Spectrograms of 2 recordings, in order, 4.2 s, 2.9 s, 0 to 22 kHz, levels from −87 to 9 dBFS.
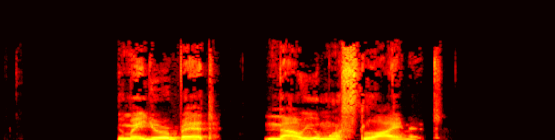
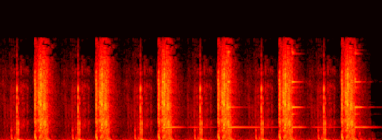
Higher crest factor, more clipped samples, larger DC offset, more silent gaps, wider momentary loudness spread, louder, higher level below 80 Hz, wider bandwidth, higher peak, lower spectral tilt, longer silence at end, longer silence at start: second, 18 dB vs 26 dB; neither; neither; first, 1.88-1.97 s vs none; first, 16 LU vs 3 LU; first, -15 LUFS vs -26 LUFS; about the same, -54 dBFS vs -52 dBFS; about the same, 16 kHz vs 17 kHz; first, 0 dBFS vs -4 dBFS; first, -4 dB/octave vs 0 dB/octave; first, 0.85 s vs 0.1 s; first, 0.9 s vs 0.1 s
